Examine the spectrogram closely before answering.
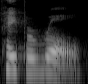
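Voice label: "PAPER-ROLL", English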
